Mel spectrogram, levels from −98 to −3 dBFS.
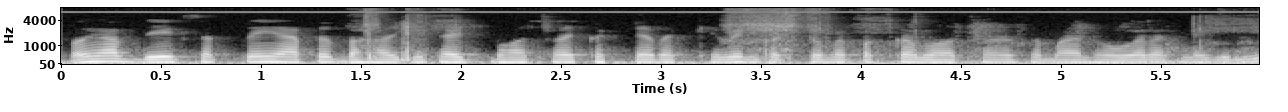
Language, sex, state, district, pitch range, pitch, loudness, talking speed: Hindi, male, Bihar, Saran, 125-135 Hz, 130 Hz, -15 LUFS, 280 wpm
